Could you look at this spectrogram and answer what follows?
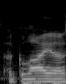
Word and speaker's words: Aglaea: was talking about uh she has multiple different ways that people have been trying to say her name aglia AGA whatever it is but her name in game at least from when I was doing the story is pronounced is Agia so if you actually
